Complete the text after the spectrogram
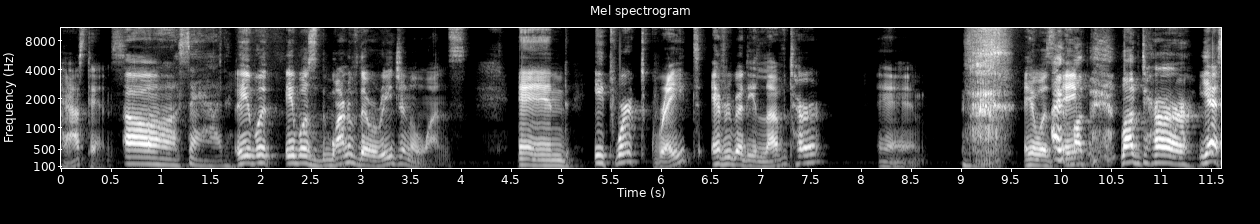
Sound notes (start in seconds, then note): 9.9 laughs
